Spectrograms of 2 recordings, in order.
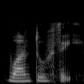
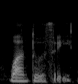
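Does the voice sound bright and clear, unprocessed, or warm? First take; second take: bright and clear; unprocessed. First: The voice is processed to sound brighter and crisper. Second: The voice is heard without any tonal enhancement. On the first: "voice enhancer set to clear" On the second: "let's start with off first"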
